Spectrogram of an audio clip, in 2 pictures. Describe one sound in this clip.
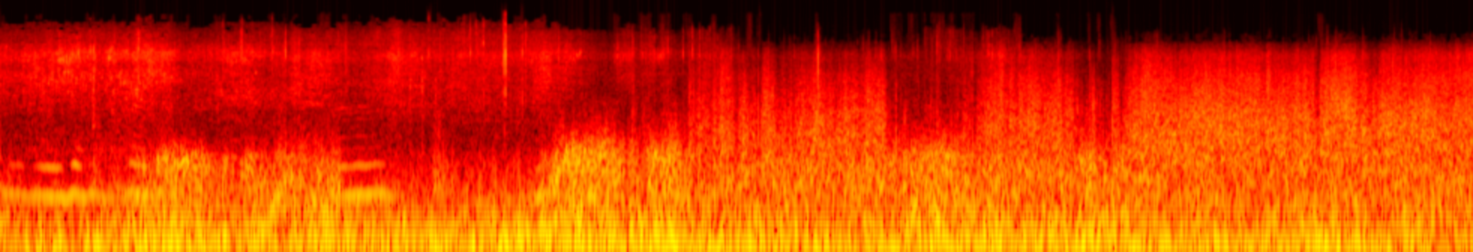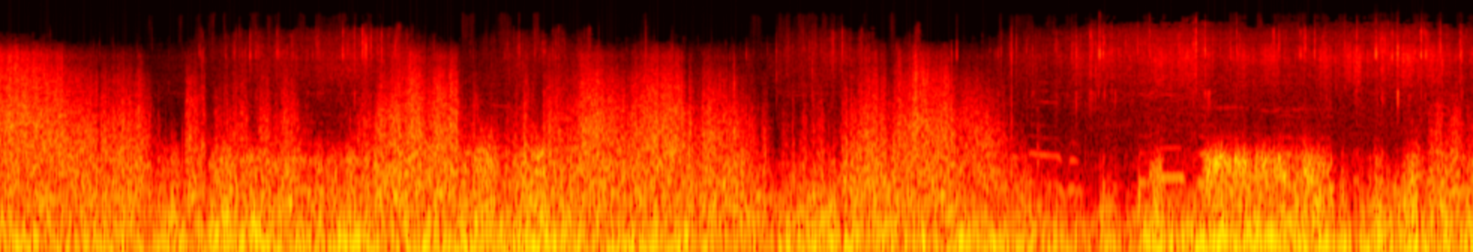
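Wind rushes loudly and steadily past the microphone.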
